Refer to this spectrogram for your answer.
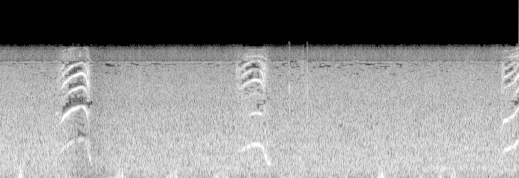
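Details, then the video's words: Panda giving three short wavering bleats spaced a few seconds apart, each sliding down in pitch, with a continuous noisy hiss in the background. "PANDA SOUND EFFECT 판다 울음소리"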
